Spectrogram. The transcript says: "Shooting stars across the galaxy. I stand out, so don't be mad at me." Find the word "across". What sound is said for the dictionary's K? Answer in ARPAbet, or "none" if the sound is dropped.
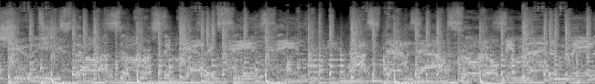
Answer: none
